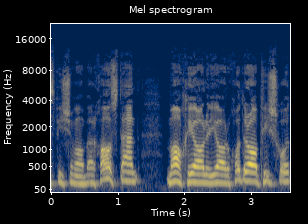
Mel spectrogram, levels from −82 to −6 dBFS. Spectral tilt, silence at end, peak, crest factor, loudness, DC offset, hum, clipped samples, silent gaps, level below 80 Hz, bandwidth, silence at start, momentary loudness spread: -5 dB/octave; 0 s; -4 dBFS; 18 dB; -23 LUFS; under 0.1%; none; under 0.1%; none; -64 dBFS; 13 kHz; 0 s; 9 LU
